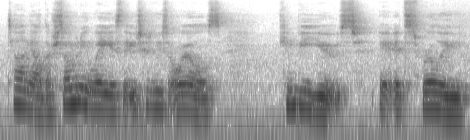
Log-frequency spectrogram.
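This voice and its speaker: A home DIY vlogger chats casually while showing off a homemade recipe, rambling on and laughing often. Her voice is low and warm at a normal speed, with a reverberant sound and a bit of hiss or hum.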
